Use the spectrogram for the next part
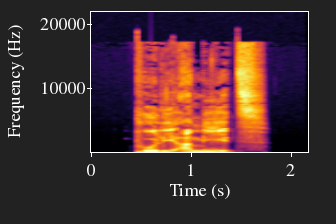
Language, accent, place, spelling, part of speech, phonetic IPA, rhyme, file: German, Germany, Berlin, Polyamids, noun, [poliʔaˈmiːt͡s], -iːt͡s, De-Polyamids.ogg
- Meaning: genitive singular of Polyamid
